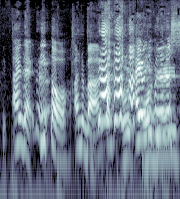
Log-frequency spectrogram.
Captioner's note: laughter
